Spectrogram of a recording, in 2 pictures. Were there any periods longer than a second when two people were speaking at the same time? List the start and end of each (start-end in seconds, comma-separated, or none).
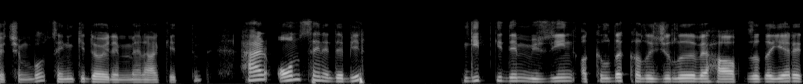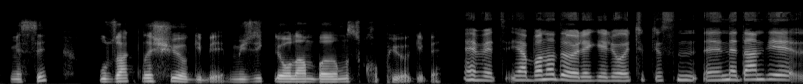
none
